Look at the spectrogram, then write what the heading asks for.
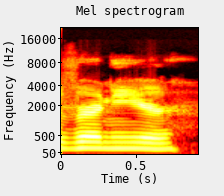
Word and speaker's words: vernier: The vernier. Vernier? Backpack? Vernier? Vernier? Let's find out. How do you pronounce that? Vernier. Vernier. Vernier. So US vernier. UK vernier. Vernier.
